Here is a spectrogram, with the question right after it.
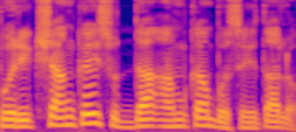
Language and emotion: Goan Konkani, neutral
